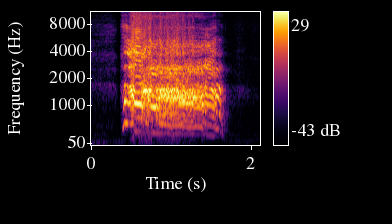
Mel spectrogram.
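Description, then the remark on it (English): A single loud, sustained cathartic human scream, raw and full-throated, let out after a countdown of 3, 2, 1, lasting just over a second before cutting off into quiet. “So find a place where it's safe to scream along with me, and let's do it together.”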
